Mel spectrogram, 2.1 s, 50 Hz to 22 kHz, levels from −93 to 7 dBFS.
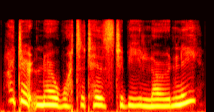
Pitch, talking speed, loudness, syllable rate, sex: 240 Hz, 250 wpm, -15 LUFS, 6.3 syllables/s, female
